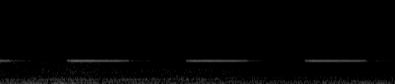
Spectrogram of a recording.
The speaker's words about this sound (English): Dump trucks just keep coming.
